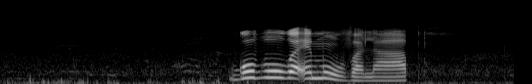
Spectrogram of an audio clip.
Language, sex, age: Swati, female, 24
